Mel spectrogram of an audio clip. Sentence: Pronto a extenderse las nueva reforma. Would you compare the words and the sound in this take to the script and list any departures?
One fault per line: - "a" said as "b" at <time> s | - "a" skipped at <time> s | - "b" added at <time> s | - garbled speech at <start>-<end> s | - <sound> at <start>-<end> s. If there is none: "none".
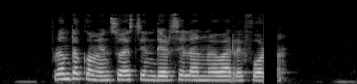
- "comenzó" added at 0.8 s
- "las" said as "la" at 1.9 s
- dropout at 2.6-2.8 s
